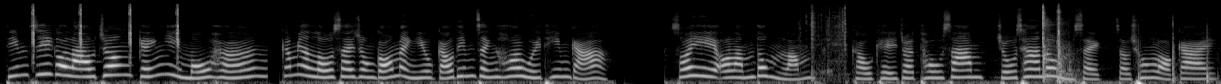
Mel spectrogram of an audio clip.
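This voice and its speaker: A woman's voice: very high voice, unhurried, background noise. A woman with a Hong Kong Cantonese accent narrates a scripted suspense story in the first person, in a colloquial, dramatized way.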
